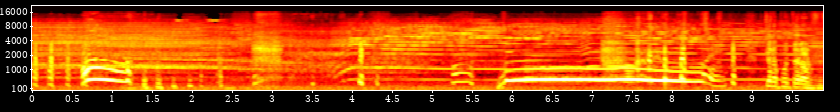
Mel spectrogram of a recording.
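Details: Pet dog howling along to a passing fire truck siren; long wavering tonal howls, one near the start and a longer sustained one later, set against the steady wail of the siren.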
